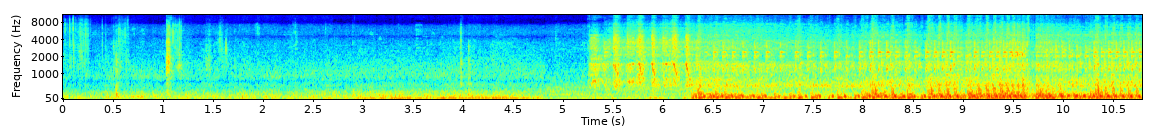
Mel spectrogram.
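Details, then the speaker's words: Cagiva 750 Elefant Ducati V-twin after a bad wiring connection was fixed, having run on one cylinder: starter churns, then it settles into a steady, slightly lumpy idle on both cylinders, a bit unclean at first from excess fuel. "Does run on both cylinders again. A bit not very clean at start, but I had a lot of gas in the system, of course, from driving it a while with the one cylinder."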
